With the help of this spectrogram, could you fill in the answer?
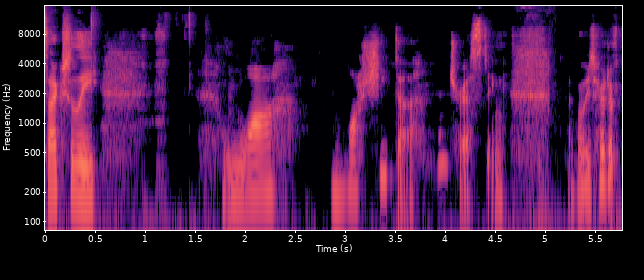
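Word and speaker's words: Ouachita: t a I always thought it was called wittita like a w a but so it's actually wittita. Interesting. I've always heard it pronounced, but I've never actually seen it spelled,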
